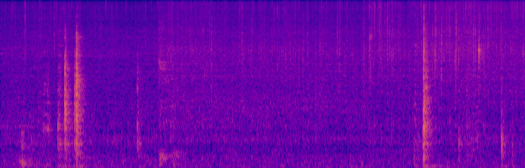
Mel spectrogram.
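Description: Hotteok frying in oil in a nonstick pan, a steady sizzle, with a metal spatula clacking against the pan a few times, loudest just under a second in and about four seconds in, as the cakes are flipped and pressed.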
